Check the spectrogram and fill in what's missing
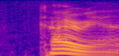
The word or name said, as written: cairhein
